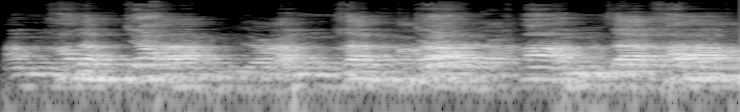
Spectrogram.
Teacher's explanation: এই হা আর হামজা এক জায়গা থেকে উচ্চারিত হয় হলক মানে গলা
